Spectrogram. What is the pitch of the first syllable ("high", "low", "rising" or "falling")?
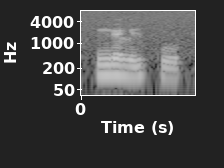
high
